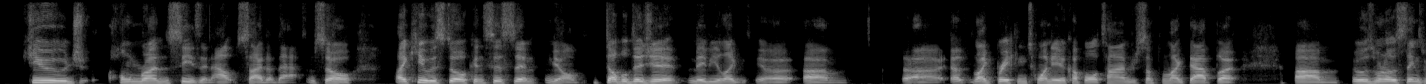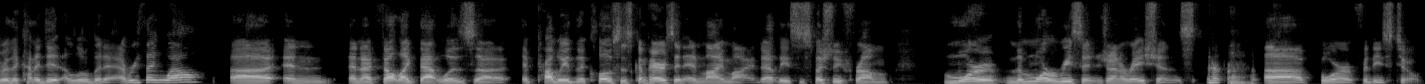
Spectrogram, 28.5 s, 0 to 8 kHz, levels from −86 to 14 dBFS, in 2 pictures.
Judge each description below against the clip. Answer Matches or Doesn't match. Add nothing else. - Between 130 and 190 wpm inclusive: Matches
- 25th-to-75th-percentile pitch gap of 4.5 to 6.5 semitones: Doesn't match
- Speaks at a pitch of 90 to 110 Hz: Doesn't match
